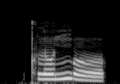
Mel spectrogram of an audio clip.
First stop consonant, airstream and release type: aspirated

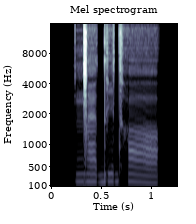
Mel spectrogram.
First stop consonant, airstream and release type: click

